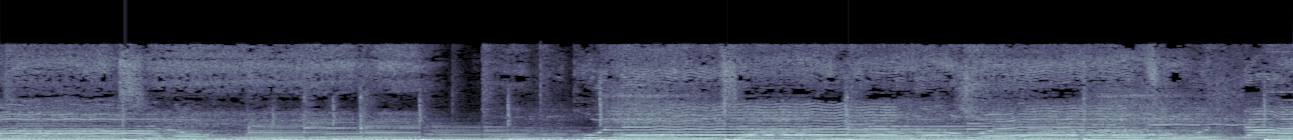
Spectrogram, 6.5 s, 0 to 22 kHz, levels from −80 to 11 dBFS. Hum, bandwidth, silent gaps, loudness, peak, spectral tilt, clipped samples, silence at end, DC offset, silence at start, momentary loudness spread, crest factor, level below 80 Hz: none; 15.5 kHz; none; -12 LUFS; 0 dBFS; -5 dB/octave; under 0.1%; 0 s; under 0.1%; 0 s; 3 LU; 10 dB; -16 dBFS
